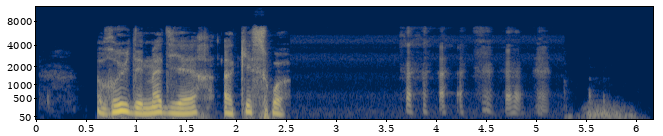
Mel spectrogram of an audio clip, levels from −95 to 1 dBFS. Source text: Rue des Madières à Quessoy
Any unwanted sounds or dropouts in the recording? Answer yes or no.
yes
